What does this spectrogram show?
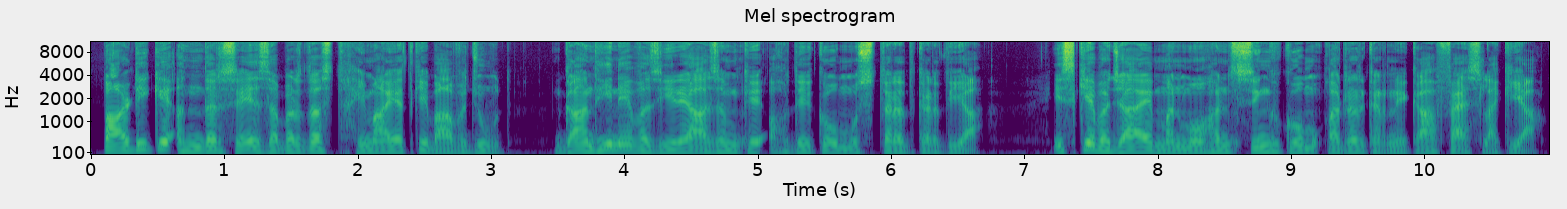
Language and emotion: Urdu, neutral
